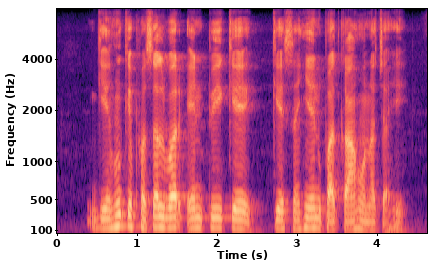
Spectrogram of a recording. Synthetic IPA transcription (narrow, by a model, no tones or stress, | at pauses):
ɡeɦũkepʰəsəlbəɾenpike | kesə̃ɦĩjənʊpaːd̪̚kãɦonat͡ʃa̰ːɦḭ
